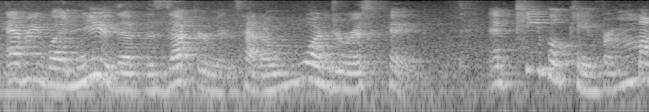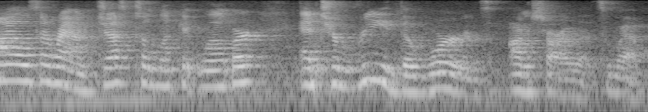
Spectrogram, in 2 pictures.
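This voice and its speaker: A woman's voice: mid-range voice, lively intonation, moderate pace, a bit bright. A woman reading a children's book aloud, dropping in informal asides. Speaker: storybook reader. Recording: roomy echo, faint background noise.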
